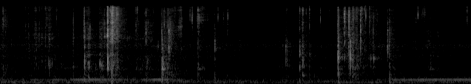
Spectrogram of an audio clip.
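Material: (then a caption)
Soap. A small razor blade scrapes and shaves chunks off a cream soap bar with a red coating, held in the hand. Quiet, dry, bright scraping and crinkly shaving bursts come in clusters, with soft faint gaps between strokes.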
